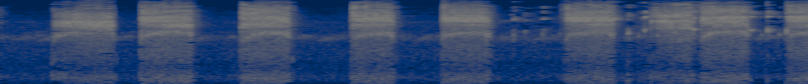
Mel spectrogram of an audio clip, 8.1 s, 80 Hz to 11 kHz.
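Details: Barn owl owlets at a prey drop on a nest camera, 2 April 2011: harsh, broadband hissing screeches, each about half a second long, repeated roughly once a second in a steady series, with short quiet gaps between.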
